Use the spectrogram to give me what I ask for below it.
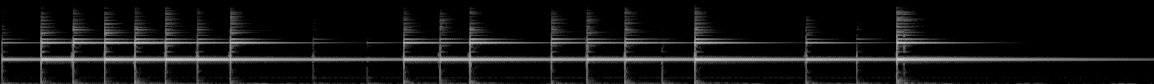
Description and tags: bronze glocke
Stroked a bronze bell with a bronze club.
bell, bronze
